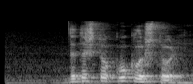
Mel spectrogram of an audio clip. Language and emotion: Russian, angry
